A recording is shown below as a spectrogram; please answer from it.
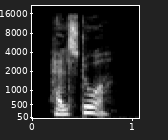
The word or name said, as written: halvstor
